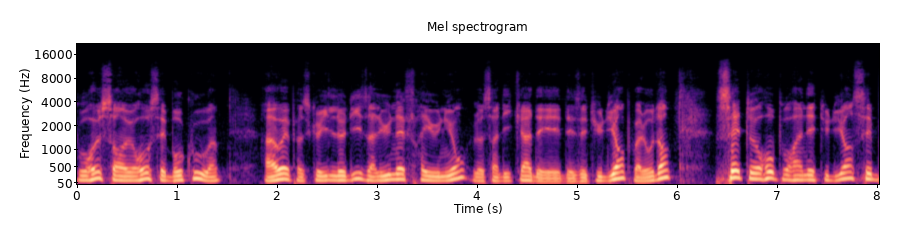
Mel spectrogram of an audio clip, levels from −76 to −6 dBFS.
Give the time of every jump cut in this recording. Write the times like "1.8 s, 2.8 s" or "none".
none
